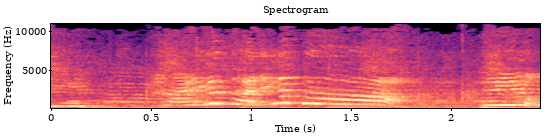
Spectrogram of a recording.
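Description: Children's voices calling out, high-pitched and sliding up and down in pitch, over a low steady hum.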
